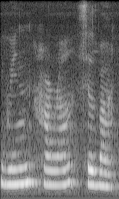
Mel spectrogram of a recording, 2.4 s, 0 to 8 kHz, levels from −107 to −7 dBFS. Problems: none marked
